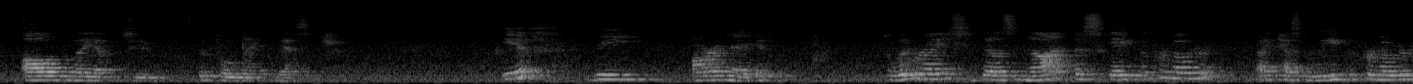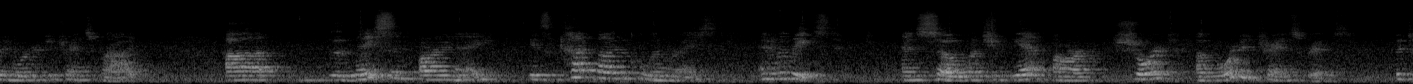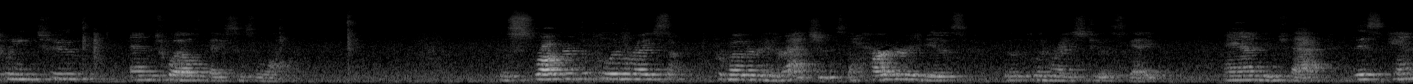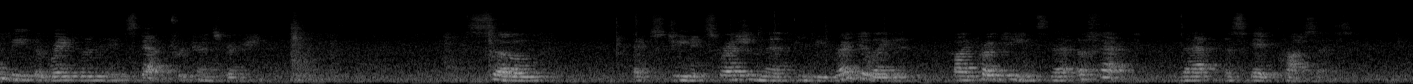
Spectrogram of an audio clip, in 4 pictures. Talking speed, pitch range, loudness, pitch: 100 wpm, 190-230 Hz, -36 LUFS, 205 Hz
